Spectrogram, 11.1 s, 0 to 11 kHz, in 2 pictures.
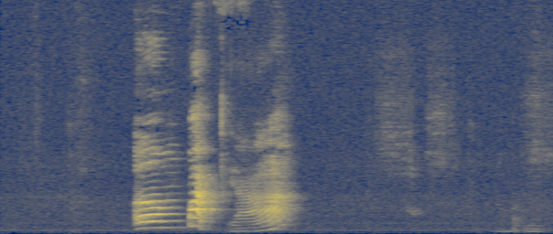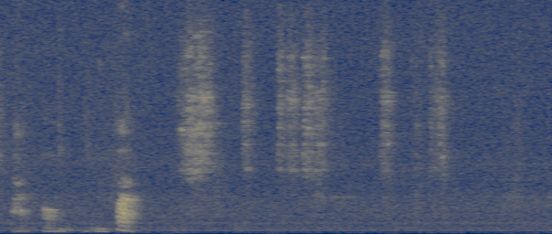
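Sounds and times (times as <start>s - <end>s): marker writing on paper: 7.3s - 10.1s.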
